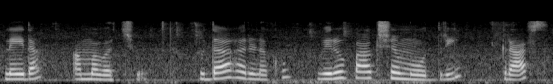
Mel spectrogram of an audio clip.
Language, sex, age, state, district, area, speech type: Telugu, female, 18-30, Andhra Pradesh, Sri Satya Sai, urban, spontaneous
